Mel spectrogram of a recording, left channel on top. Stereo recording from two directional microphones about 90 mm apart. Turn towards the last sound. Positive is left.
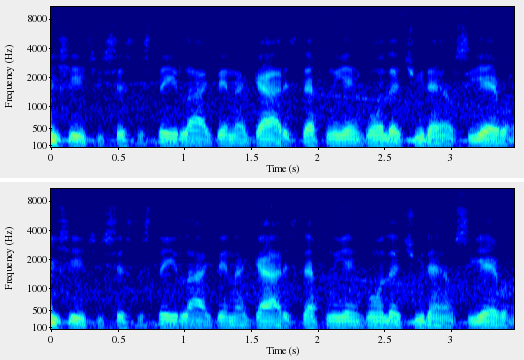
turn(degrees=-15)  # may be behind; listen again after turning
